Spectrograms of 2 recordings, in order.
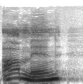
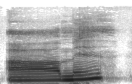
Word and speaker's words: Amen: Amen is derived from the Hebrew amen, which means certainly, truth, and verily. – Yes. – In English, the word has two primary pronunciation, amen or amen.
